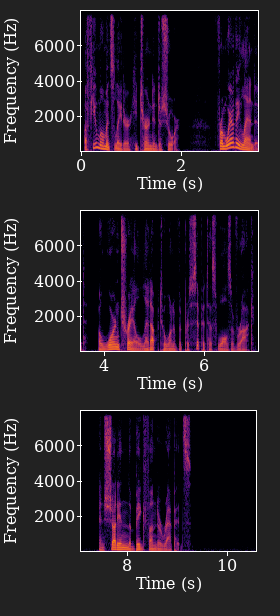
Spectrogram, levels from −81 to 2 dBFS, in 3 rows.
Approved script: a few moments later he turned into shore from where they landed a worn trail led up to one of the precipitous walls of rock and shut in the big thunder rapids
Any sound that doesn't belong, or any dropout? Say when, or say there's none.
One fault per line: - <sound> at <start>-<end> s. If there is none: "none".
none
